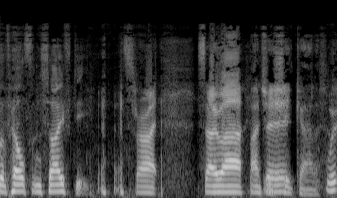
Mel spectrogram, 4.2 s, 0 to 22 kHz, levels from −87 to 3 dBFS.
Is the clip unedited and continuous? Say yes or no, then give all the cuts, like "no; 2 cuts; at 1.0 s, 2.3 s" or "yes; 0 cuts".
no; 1 cut; at 3.1 s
